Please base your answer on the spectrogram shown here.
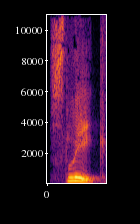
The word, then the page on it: sleek: American English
